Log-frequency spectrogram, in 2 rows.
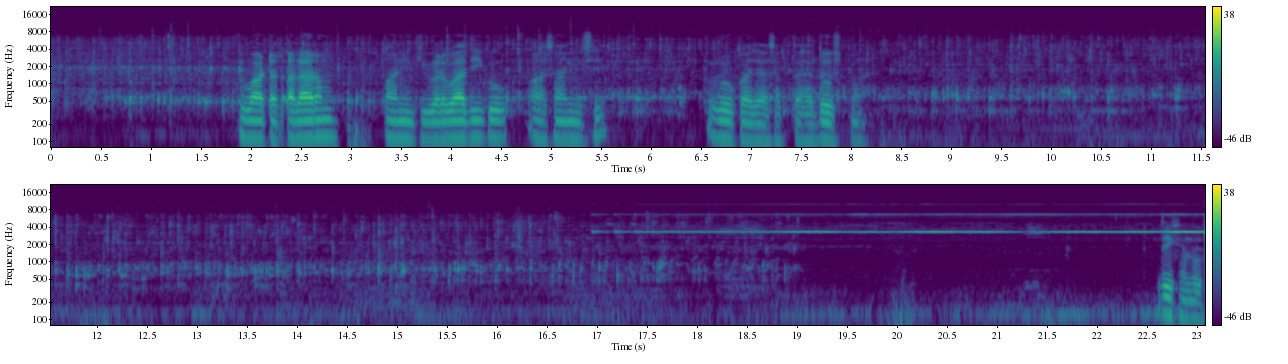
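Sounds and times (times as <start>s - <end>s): tap water running into bucket: 0.0s - 23.0s
high-pitched buzzer tone: 17.0s - 23.0s.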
